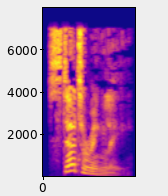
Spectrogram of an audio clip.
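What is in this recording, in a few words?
"stutteringly", English, uk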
